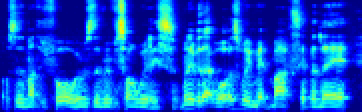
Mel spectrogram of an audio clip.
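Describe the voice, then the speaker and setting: A man co-hosting a podcast, chatting casually and haltingly as he searches for his words. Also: on the low side, little pitch movement, a little mellow, a little hiss or hum. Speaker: podcast co-host. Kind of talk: casual review chat.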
